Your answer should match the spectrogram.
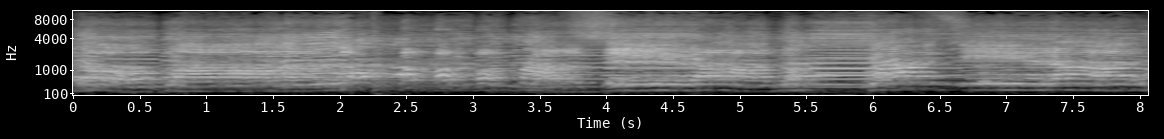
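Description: A piano accordion playing a song while a small group of men sing along together in unison.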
